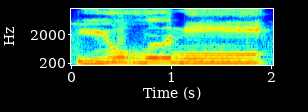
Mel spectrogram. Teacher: یا مدہ ہوگا، اس لیے اس کو ایک الف کے برابر ہم کھینچ کر پڑھیں گے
